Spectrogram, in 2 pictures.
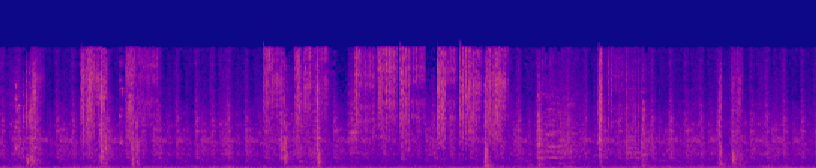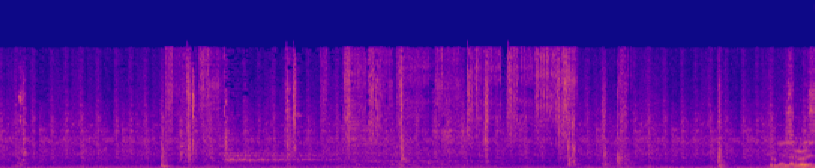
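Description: Metal parts of an engine clank and click while being repaired.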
